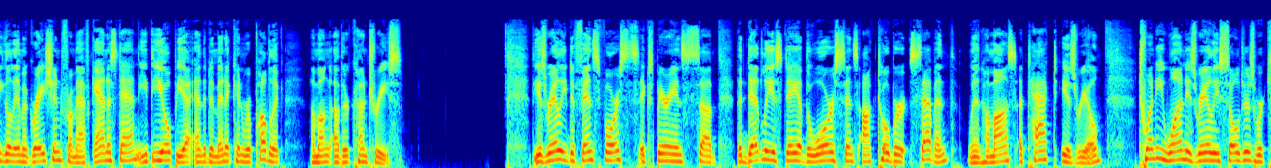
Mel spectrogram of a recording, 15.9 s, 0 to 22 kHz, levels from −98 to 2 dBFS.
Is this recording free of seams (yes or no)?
yes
